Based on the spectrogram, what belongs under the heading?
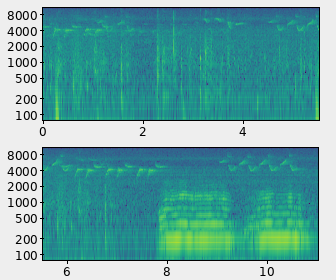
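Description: Cattle mooing twice near the end, two long steady calls back to back. Small birds chirp over and over in the background, with a few light clicks and knocks.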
